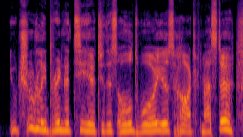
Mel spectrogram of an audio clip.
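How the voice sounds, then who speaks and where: Using a put-on character voice, a man speaks at a moderate pace in a high pitch with fairly even intonation. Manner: solemn, heartfelt.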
